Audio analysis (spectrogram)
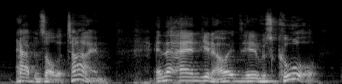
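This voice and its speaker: A man speaks at a fairly high pitch with music in the background. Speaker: sports streamer. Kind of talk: live stream chat. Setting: live stream. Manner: fast.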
